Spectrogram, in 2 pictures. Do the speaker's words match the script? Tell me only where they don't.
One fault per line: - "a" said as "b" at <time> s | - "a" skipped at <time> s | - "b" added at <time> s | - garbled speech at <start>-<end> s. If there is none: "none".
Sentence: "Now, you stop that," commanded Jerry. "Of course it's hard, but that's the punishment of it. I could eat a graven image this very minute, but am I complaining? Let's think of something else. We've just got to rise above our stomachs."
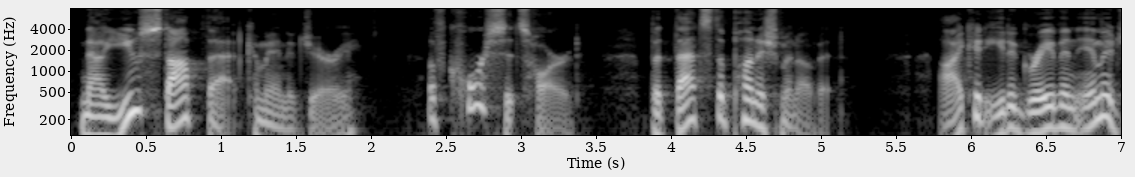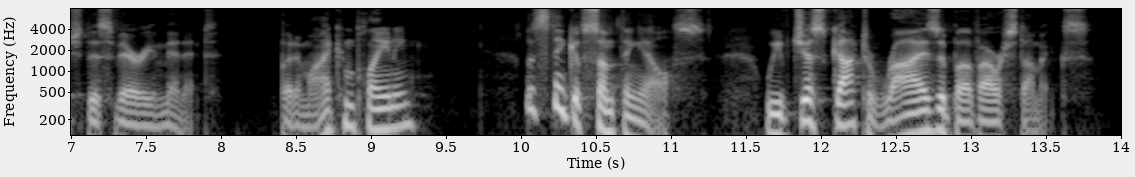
none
